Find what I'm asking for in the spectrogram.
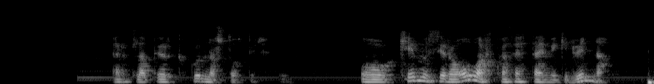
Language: Icelandic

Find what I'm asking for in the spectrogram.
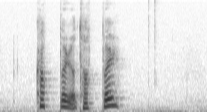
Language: Faroese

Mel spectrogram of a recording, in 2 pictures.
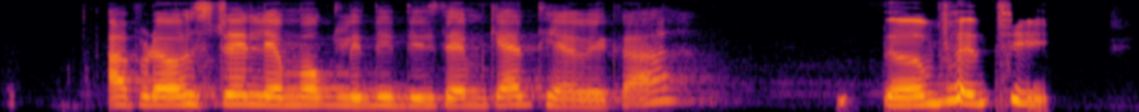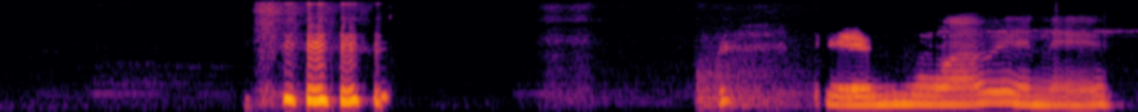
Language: Gujarati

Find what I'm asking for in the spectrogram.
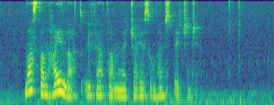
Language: Faroese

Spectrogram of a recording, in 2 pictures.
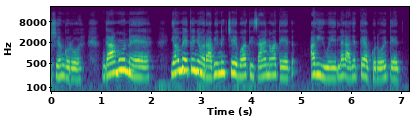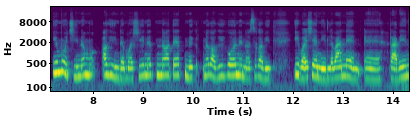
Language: Kalenjin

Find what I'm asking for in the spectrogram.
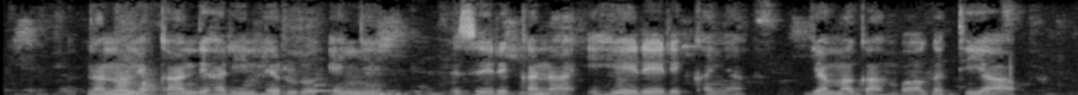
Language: Kinyarwanda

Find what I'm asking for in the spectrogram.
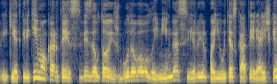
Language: Lithuanian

